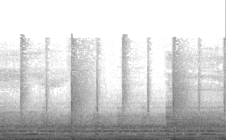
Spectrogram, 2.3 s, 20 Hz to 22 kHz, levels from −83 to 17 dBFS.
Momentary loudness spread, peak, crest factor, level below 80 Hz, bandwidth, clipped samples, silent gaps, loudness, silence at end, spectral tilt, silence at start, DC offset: 1 LU; -2 dBFS; 14 dB; -30 dBFS; 16.5 kHz; under 0.1%; none; -15 LUFS; 0 s; -6 dB/octave; 0 s; under 0.1%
